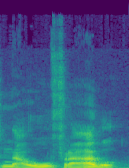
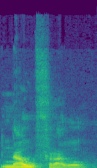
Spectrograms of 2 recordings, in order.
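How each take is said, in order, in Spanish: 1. El acento está en la segunda sílaba. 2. El acento está en la primera sílaba. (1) "Sería incorrecto" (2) "con tilde en la primera sílaba"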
